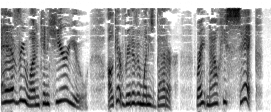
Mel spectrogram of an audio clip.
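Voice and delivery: high, loud, drawn-out yelling; slow, high, fed-up daughter's outburst; exasperated shout. A narrator's reading. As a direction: shout back at your father, stretching each phrase. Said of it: "she finally shouted".

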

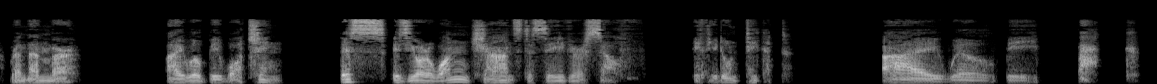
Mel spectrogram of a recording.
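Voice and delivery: very slow, low final warning; slow ghostly threat. A narrator's reading. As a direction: leave him trembling. Ghostly Butler voice.

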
